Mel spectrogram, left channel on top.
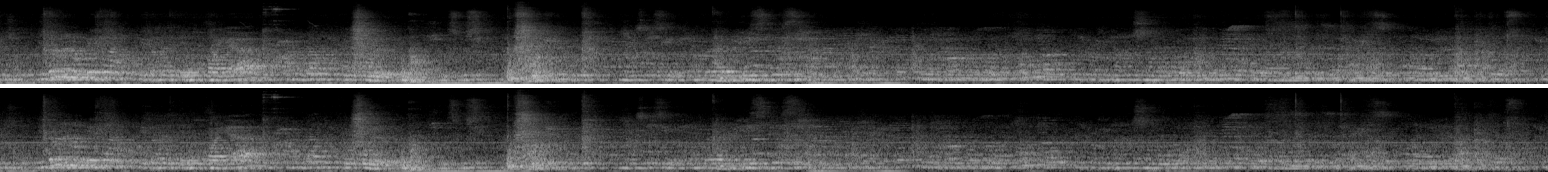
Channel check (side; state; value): both; normal; correlation 0.68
